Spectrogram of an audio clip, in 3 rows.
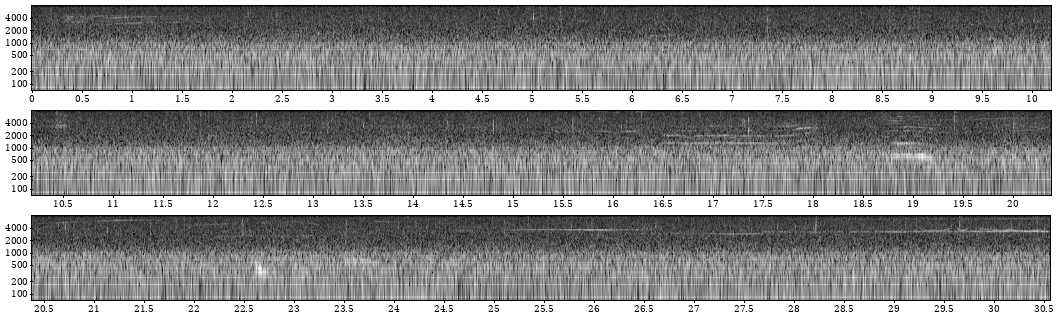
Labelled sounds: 0.3	1.5	killer whale, Bigg's (transient), 2.8 to 4.6 kHz
15.7	16.0	killer whale, Bigg's (transient), 7.5 to 7.7 kHz
16.5	17.4	killer whale, Bigg's (transient), 1.2 to 3.4 kHz
18.8	21.6	killer whale, Bigg's (transient), 1.2 to 6.3 kHz
21.9	22.5	killer whale, Bigg's (transient), 4.7 to 5.2 kHz
23.8	24.1	killer whale, Bigg's (transient), 5.6 to 5.9 kHz
25.1	27.7	killer whale, Bigg's (transient), 2.8 to 7.4 kHz
28.8	30.5	killer whale, Bigg's (transient), 3.2 to 7.0 kHz

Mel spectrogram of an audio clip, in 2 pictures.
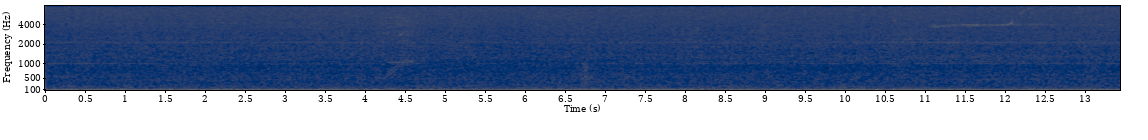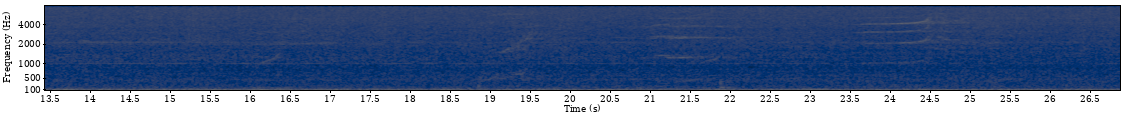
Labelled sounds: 4.1	4.6	killer whale, 0.56 to 5.8 kHz
11.0	12.2	killer whale, 3.7 to 4.5 kHz
23.5	25.0	killer whale, 1.8 to 5.5 kHz

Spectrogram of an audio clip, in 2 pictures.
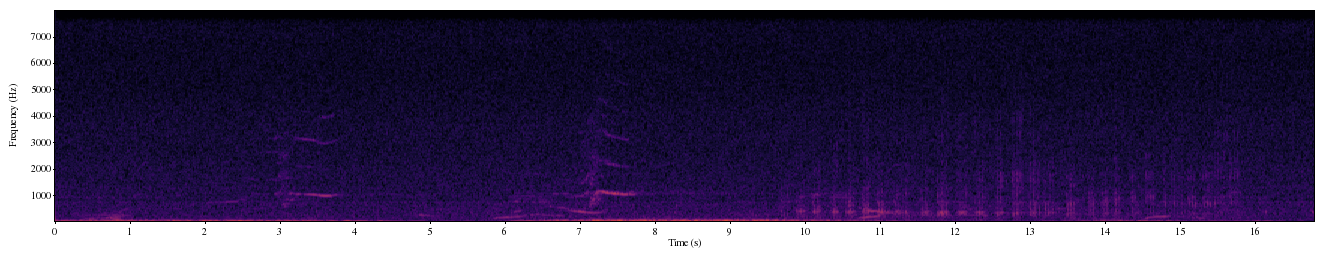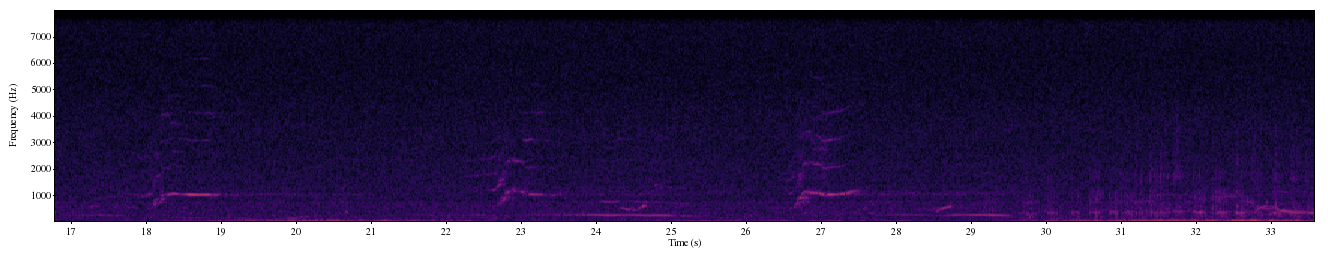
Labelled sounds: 2.3	2.6	humpback whale, 0.80 to 0.90 kHz
3.2	3.8	humpback whale, 0.93 to 3.2 kHz
6.9	7.8	humpback whale, 0.93 to 3.6 kHz
17.7	19.0	humpback whale, 0.80 to 1.2 kHz
22.4	23.4	humpback whale, 0.80 to 2.5 kHz
26.7	27.5	humpback whale, 0.80 to 4.4 kHz
32.3	32.6	humpback whale, 0.93 to 1.3 kHz

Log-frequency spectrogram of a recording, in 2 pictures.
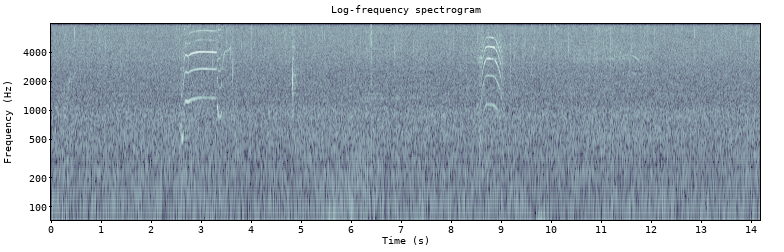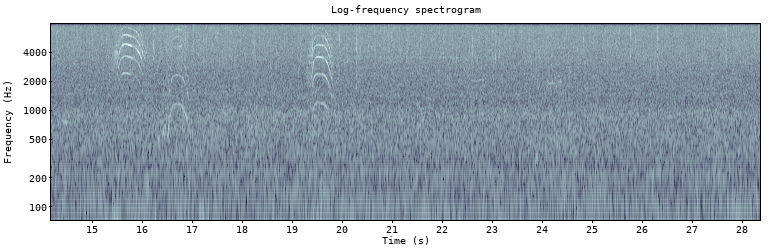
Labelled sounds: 2.6	3.3	killer whale, northern resident, A clan, AB subclan, 1.1 to 6.8 kHz
8.6	9.0	killer whale, northern resident, A clan, AB subclan, 0.97 to 5.9 kHz
15.4	16.9	killer whale, northern resident, A clan, AB subclan, 0.81 to 7.4 kHz
19.3	19.8	killer whale, northern resident, A clan, AB subclan, 1.0 to 4.9 kHz
22.6	22.8	killer whale, northern resident, A clan, AB subclan, 2.0 to 2.1 kHz

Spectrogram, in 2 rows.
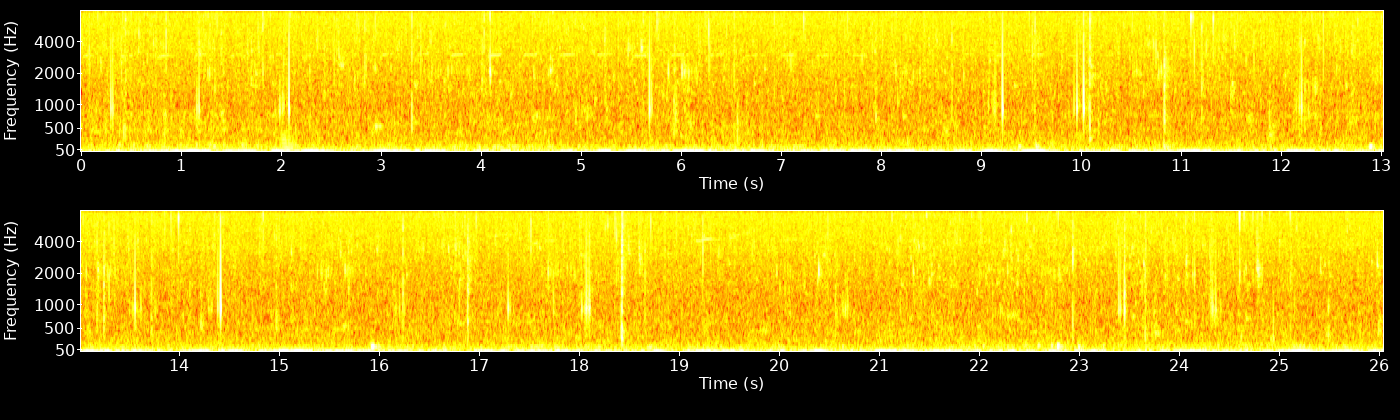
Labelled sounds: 0.0	10.0	killer whale, southern resident, whistle, 2.7 to 3.2 kHz
17.1	17.8	killer whale, southern resident, whistle, 3.4 to 4.9 kHz
19.1	19.8	killer whale, southern resident, whistle, 4.0 to 5.2 kHz

